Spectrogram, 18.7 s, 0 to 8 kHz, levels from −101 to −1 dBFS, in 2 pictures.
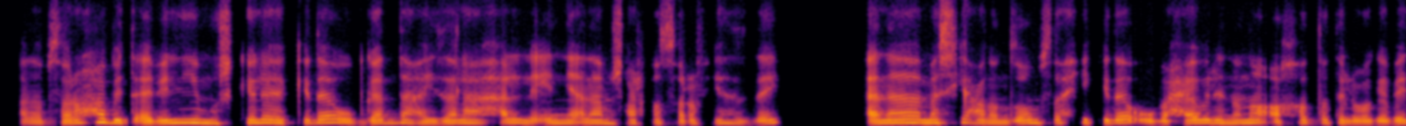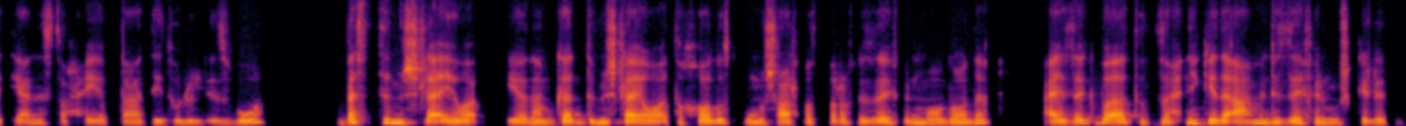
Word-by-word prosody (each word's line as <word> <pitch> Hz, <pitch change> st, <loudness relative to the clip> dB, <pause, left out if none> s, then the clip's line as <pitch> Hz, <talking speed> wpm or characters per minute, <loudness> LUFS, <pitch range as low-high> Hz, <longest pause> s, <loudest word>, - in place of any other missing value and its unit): أنا 170 Hz, 0 st, -5 dB
بصراحة 185 Hz, +9 st, 0 dB
بتقابلني 205 Hz, 0 st, +3 dB
مشكلة 205 Hz, +2 st, +1 dB
كده 205 Hz, +4 st, -1 dB
وبجد 190 Hz, +2 st, -2 dB
عايزة 170 Hz, -2 st, -2 dB
لها 195 Hz, 0 st, 0 dB
حَل، 200 Hz, +1 st, -3 dB
لإنّي 180 Hz, 0 st, -2 dB
أنا 190 Hz, -, -1 dB
مش 185 Hz, 0 st, -5 dB
عارفة 185 Hz, -1 st, -5 dB
أتصرَّف 180 Hz, 0 st, -7 dB
فيها 190 Hz, -2 st, -5 dB
إزاي. 175 Hz, +7 st, -4 dB, 0.6 s
أنا 210 Hz, +5 st, +4 dB
ماشية 205 Hz, +2 st, 0 dB
على 195 Hz, -4 st, -2 dB
نظام 175 Hz, +4 st, -1 dB
صحّي 200 Hz, +1 st, -7 dB
كده 205 Hz, +3 st, +1 dB
وباحاول 195 Hz, +3 st, 0 dB
إن 185 Hz, -2 st, 0 dB
أنا 205 Hz, +2 st, 0 dB
أخطَّط 200 Hz, 0 st, -7 dB
الوجبات 165 Hz, +1 st, -1 dB
يعني 185 Hz, 0 st, -2 dB
الصحّية 180 Hz, +1 st, -6 dB
بتاعتي 180 Hz, +1 st, -3 dB
طول 185 Hz, -1 st, -4 dB
الأسبوع، 180 Hz, +4 st, +1 dB, 0.5 s
بس -, -, +2 dB
مش 200 Hz, -1 st, +5 dB
لاقية 180 Hz, -, +5 dB
وقت، 160 Hz, -, +1 dB, 0.2 s
يعني 155 Hz, 0 st, 0 dB
أنا 155 Hz, -, 0 dB
بجد 180 Hz, +4 st, +2 dB
مش 175 Hz, +5 st, 0 dB
لاقية 185 Hz, -, +6 dB
وقت 185 Hz, +1 st, 0 dB
خالص، 185 Hz, +2 st, +3 dB
ومش 165 Hz, -1 st, -1 dB
عارفة 180 Hz, +2 st, +2 dB
أتصرَّف 175 Hz, -1 st, -5 dB
إزاي 165 Hz, +2 st, +3 dB
في 175 Hz, -, -6 dB
الموضوع 170 Hz, 0 st, +2 dB
ده، 195 Hz, +4 st, +1 dB, 0.4 s
عايزاك 195 Hz, +4 st, +2 dB
بقى 210 Hz, -, +6 dB
تنصحني 195 Hz, +1 st, -1 dB
كده 195 Hz, +2 st, +5 dB
أعمل 190 Hz, 0 st, +3 dB
إزاي 170 Hz, +1 st, +3 dB
في 180 Hz, -, -13 dB
المشكلة. 160 Hz, -1 st, -2 dB
185 Hz, 185 wpm, -25 LUFS, 175-200 Hz, 0.6 s, لاقية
